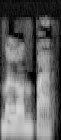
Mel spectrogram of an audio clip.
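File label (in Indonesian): "melompat", Indonesian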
